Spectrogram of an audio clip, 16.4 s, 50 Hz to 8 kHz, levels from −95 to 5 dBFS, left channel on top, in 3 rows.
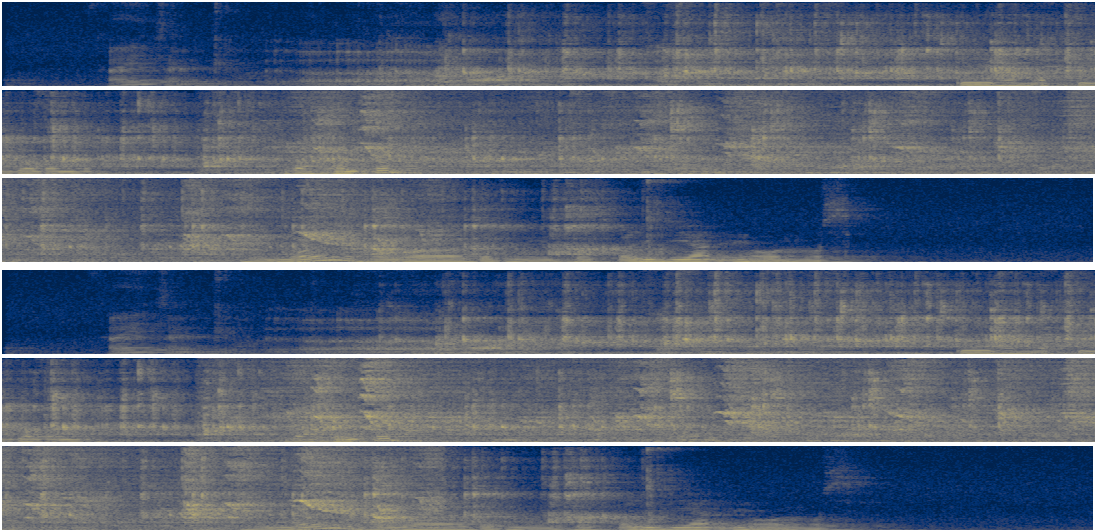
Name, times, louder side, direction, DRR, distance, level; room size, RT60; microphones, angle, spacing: voice 1, 0.5-2.7 3.2-4.2 5.1-5.7 7.0-7.5 7.9-11.2, equal, 20° left, -3 dB, 3.9 m, -43 dB
sound 1, 1.8-14.2, right 2 dB, 15° right, 2.3 m, -35 dB
voice 2, 4.8-5.9 6.9-7.5 12.1-15.2, left 3 dB, 35° left, 8 dB, 0.4 m, -34 dB
sound 2, 6.4-13.2, right 6 dB, 35° right, 1.2 m, -33 dB
20.0 x 10.0 x 2.4 m, 1.1 s
head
